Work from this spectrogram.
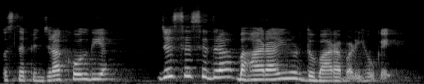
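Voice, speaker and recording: A woman tells a scripted story for children. Her voice is somewhat high, and she works as the narrator of a moral tale. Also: big pitch swings, normal speed, darkish tone.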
